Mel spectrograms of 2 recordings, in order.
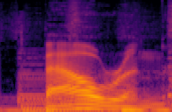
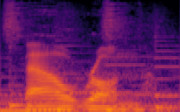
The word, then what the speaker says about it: bodhrán: I looked up the pronunciation, and it is in fact bodhrán. bodhrán. bodhrán.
